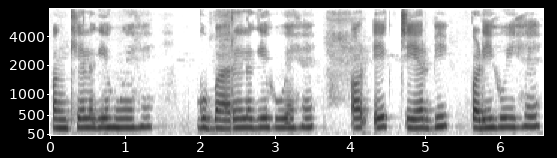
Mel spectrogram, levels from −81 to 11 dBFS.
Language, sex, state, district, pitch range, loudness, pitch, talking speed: Hindi, male, Uttar Pradesh, Lucknow, 210-225 Hz, -15 LUFS, 215 Hz, 135 wpm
